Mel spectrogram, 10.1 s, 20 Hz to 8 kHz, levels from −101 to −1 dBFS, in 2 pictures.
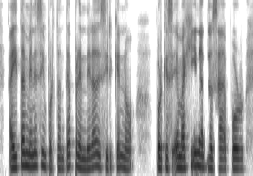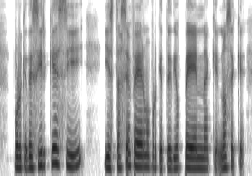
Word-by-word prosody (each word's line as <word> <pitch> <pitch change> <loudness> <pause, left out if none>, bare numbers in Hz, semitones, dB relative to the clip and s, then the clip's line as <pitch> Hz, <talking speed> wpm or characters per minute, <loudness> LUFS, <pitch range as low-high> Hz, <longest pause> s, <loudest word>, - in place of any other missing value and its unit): ahí 175 +1 +2
también 205 0 +2
es 210 +2 -2
importante 180 -4 -4
aprender 180 -4 -1
a 200 - -1
decir 185 -3 -5
que - - -3
no, 170 -4 -4 0.4
porque 175 0 +2
si, - - -3
imagínate, 180 +1 +1
o - - +1
sea, 165 0 -3
por 165 0 0 0.4
porque 180 -1 +1
decir 205 +4 +1
que 255 +1 +4
sí, 220 +1 0 0.4
y 185 - +1
estás 180 +1 -1
enfermo, 195 -2 +3
porque 180 -3 -3
te 165 +1 -1
dio 170 +2 -2
pena, 170 -1 +4
que 165 - -9
no 180 +1 0
sé 185 - -3
qué, - - -9
180 Hz, 180 wpm, -24 LUFS, 170-195 Hz, 0.4 s, que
